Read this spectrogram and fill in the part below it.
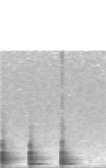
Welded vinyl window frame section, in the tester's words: sounds like you're knocking out a hard piece of oak okay the extremely durable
